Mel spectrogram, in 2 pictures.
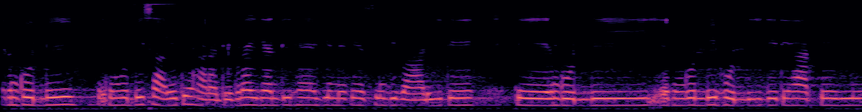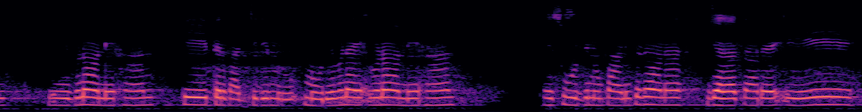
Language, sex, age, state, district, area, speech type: Punjabi, female, 18-30, Punjab, Fatehgarh Sahib, rural, spontaneous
